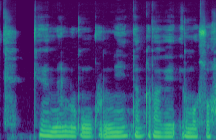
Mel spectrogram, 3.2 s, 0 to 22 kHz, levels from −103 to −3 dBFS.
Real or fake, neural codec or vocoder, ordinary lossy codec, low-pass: fake; vocoder, 44.1 kHz, 128 mel bands, Pupu-Vocoder; none; none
